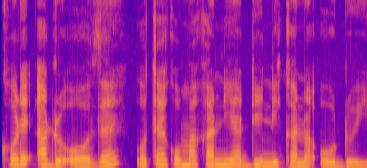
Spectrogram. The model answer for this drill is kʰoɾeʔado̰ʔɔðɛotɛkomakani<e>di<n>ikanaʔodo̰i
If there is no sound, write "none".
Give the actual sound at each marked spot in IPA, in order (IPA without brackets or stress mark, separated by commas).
a, n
